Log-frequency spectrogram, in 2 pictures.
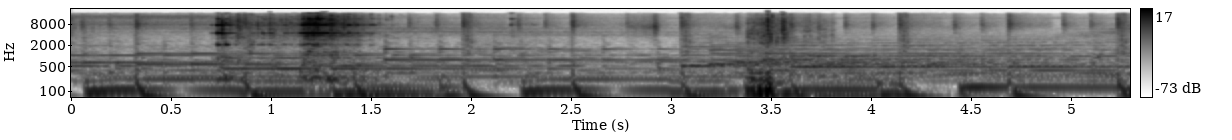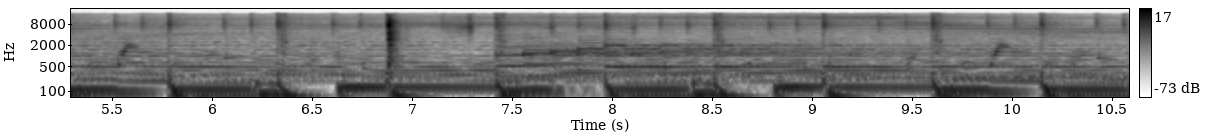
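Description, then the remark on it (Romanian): Small pieces of nugget ice clink and rattle into a glass as they are added to a drink, in two brief bursts near the start, heard over steady, rhythmic background music with no talking. “De data aceasta vom folosi niște gheață nugget.”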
